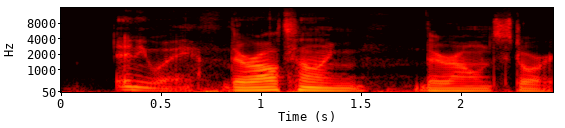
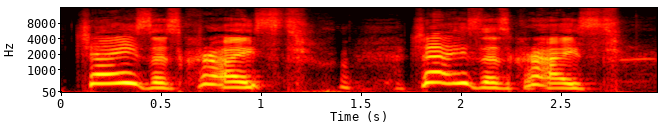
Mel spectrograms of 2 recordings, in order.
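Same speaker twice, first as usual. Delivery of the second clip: slow, very loud, high Irish shout; Irish beat cop yelling; 17 dB louder, much slower than usual. Retold or imitated. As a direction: bellow it like an outraged Irish cop. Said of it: "He's an Irish beat cop".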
